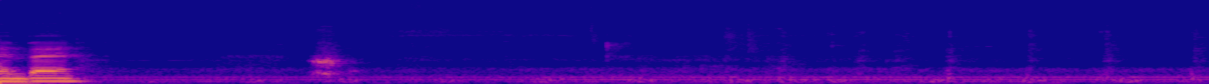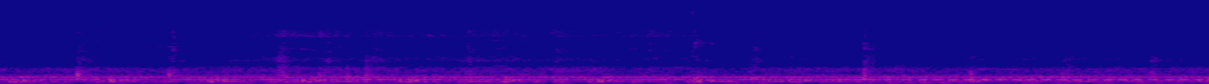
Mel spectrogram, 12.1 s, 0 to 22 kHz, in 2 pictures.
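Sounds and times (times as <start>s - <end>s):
low electrical hum: 0.0s - 12.0s
wet chewing: 2.9s - 12.0s.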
